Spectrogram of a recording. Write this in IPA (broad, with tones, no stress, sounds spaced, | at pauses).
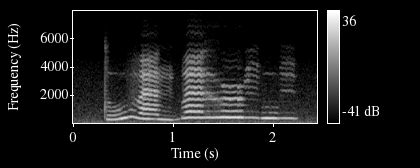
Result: t u˩˥ β æ˧˩ ŋ b æ˥ ɣ ə˞˥ ŋ u˥ ŋ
